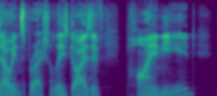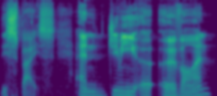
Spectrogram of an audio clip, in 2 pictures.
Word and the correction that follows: Jimmy Iovine: Jimmy Iovine, fucking don't know how to say his name.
